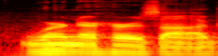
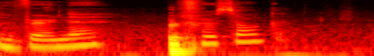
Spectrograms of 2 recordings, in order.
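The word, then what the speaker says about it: Werner Herzog: I listened to a podcast once one like one time only and it was Wernner Herszog on Mark Maron and uh I think it's pronounced Vera Herszog.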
